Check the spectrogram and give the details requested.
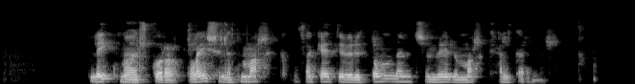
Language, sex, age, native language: Icelandic, male, 20-29, Icelandic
